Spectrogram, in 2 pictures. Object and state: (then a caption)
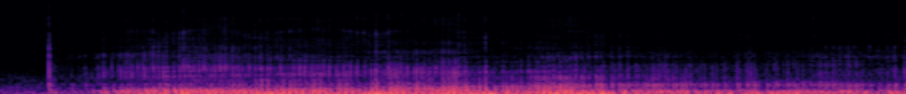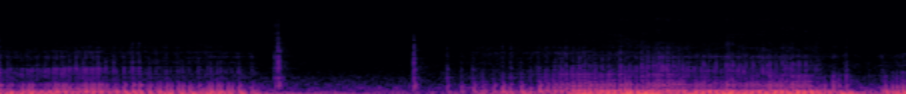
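Plastic hard-shell case, scratched. Metal tweezers scratch the textured top of a hollow, mint-green quilted hard plastic vanity case. The scraping comes through as a steady, low, rumbling drone that fades briefly near the six-second mark before building again, with a few sharp clicks standing out near the start and in the middle.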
